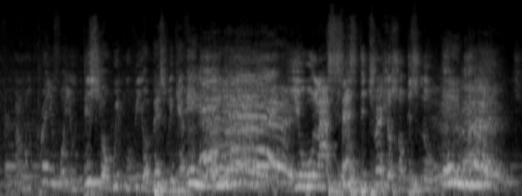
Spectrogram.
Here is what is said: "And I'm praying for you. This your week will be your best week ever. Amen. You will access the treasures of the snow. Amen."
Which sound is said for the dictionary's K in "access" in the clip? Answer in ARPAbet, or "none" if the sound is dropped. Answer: none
